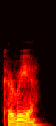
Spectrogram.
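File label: "career" British; Business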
